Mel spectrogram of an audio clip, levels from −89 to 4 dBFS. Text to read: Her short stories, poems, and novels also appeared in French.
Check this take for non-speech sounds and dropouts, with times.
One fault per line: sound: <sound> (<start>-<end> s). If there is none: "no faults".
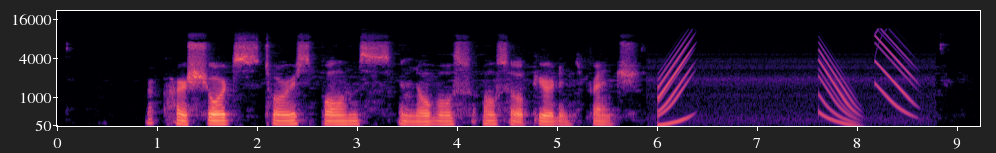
sound: chirp (6.0-6.4 s)
sound: chirp (7.6-8.7 s)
